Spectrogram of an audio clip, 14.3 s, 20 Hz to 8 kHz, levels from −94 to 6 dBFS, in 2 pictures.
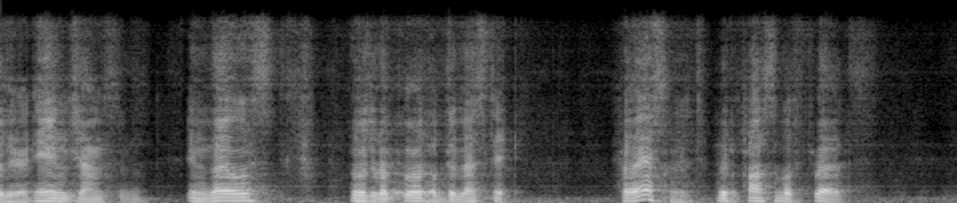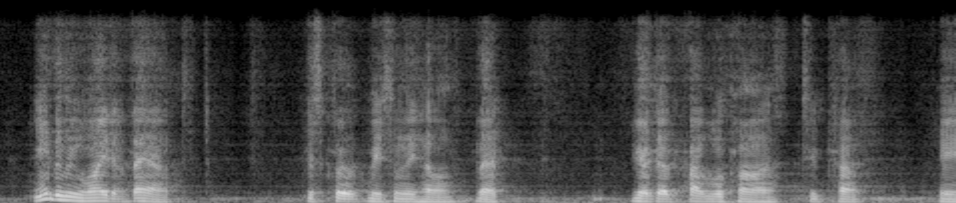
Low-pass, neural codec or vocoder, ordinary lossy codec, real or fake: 7.2 kHz; codec, 24 kHz, 1 kbps, SNAC; Opus, 64 kbps; fake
